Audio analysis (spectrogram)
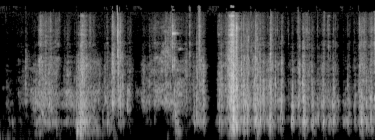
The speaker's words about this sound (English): I'm just pouring myself some King Fling flakes. They're brilliant. I swear to God. They've got little crowns in them. Did you hear them? They're made of metal. You've got to chew real hard.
